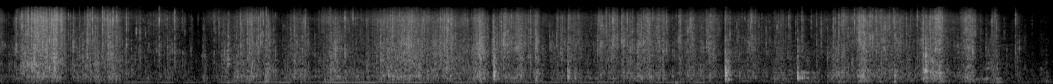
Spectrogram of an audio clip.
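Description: Plastic parcel packaging crinkling and rustling as it is handled and pulled open, loudest in the first second.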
